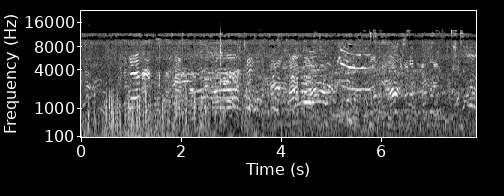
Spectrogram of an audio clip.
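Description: A crowd of people chatters and shouts in the distance.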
